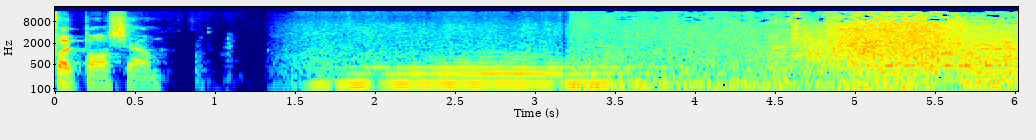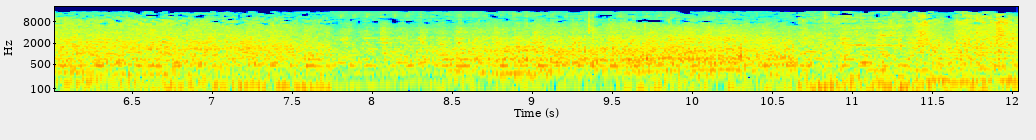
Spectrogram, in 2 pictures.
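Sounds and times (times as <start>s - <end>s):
deep sustained horn tone: 1.5s - 4.0s.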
